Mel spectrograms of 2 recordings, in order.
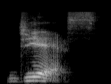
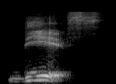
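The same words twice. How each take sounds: First: Diez said like Portuguese djiez; wrong Portuguese diez. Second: Diez slow with a clean D; correct Spanish diez. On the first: Teacher showing the wrong diez with a dji sound. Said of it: "no diez". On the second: Teacher giving the right diez slowly. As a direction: draw out diez with a hard Spanish D. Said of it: "sino diez". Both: Shown as a demonstration.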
